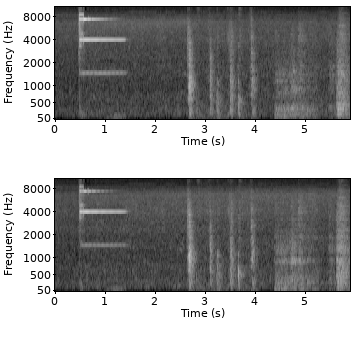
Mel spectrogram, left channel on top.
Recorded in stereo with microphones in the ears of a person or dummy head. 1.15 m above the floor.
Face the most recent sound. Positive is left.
turn(degrees=-5)  # may be behind; listen again after turning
